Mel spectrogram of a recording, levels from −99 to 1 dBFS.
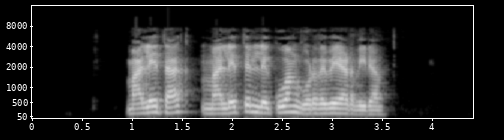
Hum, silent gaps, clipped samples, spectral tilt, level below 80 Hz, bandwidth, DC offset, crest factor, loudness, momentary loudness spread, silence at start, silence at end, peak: none; none; under 0.1%; -5.5 dB/octave; -70 dBFS; 7.6 kHz; under 0.1%; 18 dB; -15 LUFS; 8 LU; 0.95 s; 0.9 s; 0 dBFS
